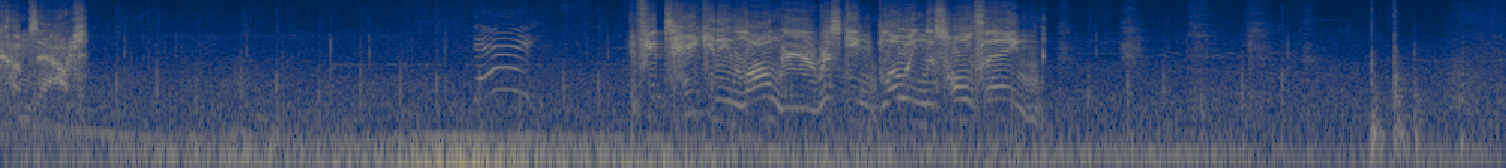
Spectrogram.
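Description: Footsteps run on pavement.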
